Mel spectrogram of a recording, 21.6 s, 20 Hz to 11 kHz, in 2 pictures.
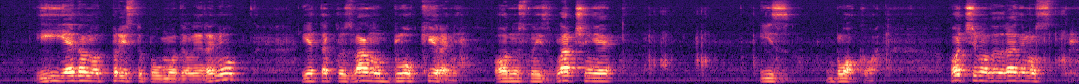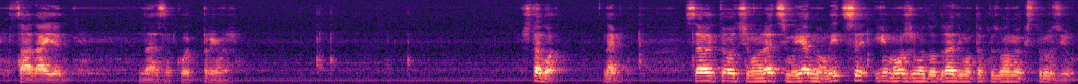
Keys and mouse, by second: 7.6-8.9 middle drag, 18.3 click, 20.1-21.3 middle drag.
